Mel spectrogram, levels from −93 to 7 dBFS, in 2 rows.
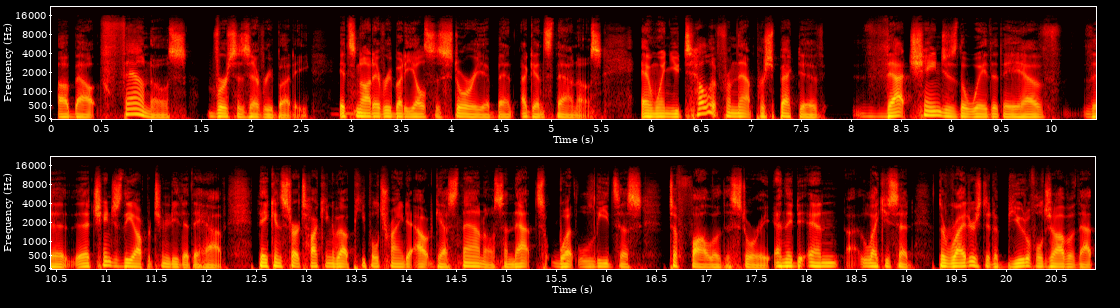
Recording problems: none

